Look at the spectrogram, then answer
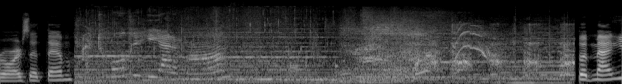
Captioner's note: roars. screams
